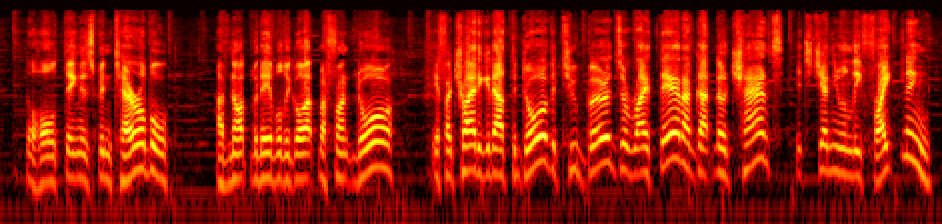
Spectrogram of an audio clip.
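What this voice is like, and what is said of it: Put-on accent that gradually slips. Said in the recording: “How'd the accent get worse? ... Started pretty good. ... Started at a 10, and at the end of that story was a 4.”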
